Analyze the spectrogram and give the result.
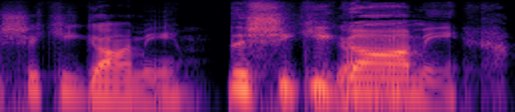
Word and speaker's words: shikigami: The Shikigami.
